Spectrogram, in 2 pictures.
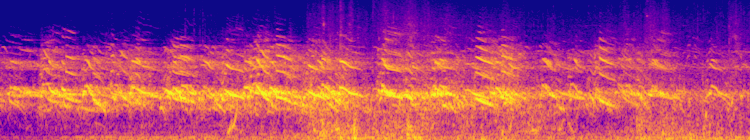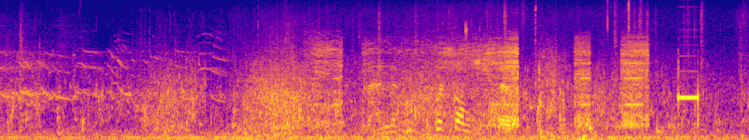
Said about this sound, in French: quoi de mieux qu'une balade en voilier Le bruit des vagues, les mouettes au loin.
